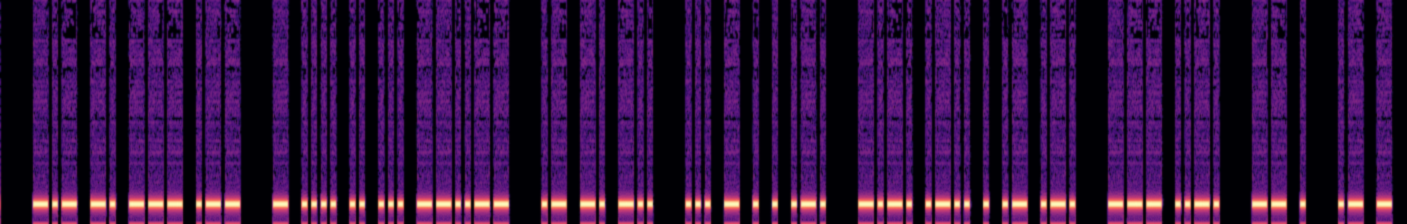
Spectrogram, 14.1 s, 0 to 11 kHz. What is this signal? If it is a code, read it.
Morse code, heard as a keyed tone, about 25 wpm, 1000 Hz. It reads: KNOW THIS, AND STEER CLEAR OF ME AT
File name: qotdfiles / 25wpm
